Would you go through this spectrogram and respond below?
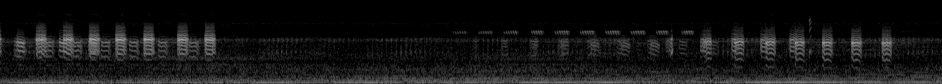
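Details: Pond frogs in a calm field recording made with a Tascam Portacapture X6: a bright run of raspy pulses, a pause filled by a thinner, higher tonal series, then the rasping pulses return.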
